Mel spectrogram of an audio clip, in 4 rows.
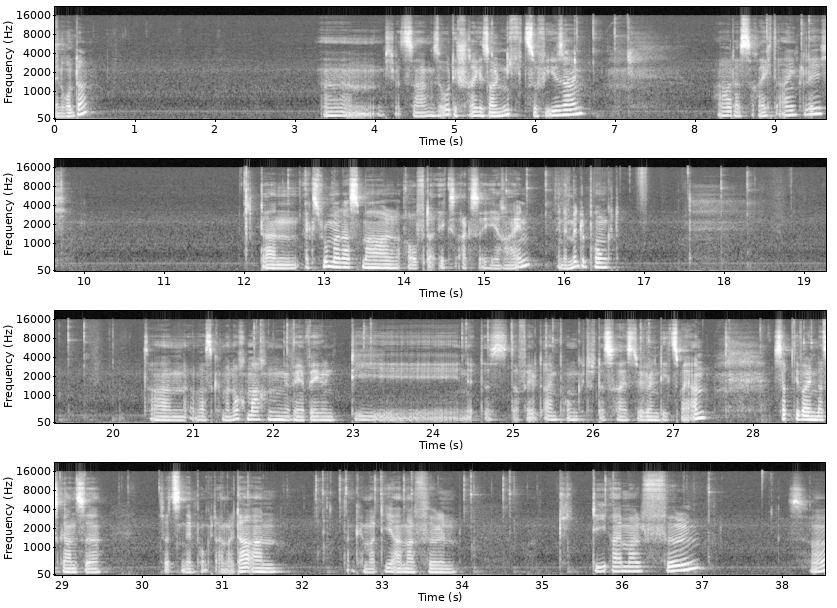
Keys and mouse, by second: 6.5 shift+middle drag, 7.0-8.9 middle drag, 9.7-12.0 middle drag, 12.6 shift+drag, 12.9 e, 13.2 Escape, 14.1-15.3 drag, 15.6 click, 18.0-18.4 drag, 19.5 shift+middle drag, 24.4-24.7 shift+drag, 24.7-25.1 middle drag, 28.1 w, 29.8 g, 30.3 x, 31.2 ctrl+click, 33.6 f, 34.9 f, 36.7 f, 36.9 a, 37.1-38.5 drag.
